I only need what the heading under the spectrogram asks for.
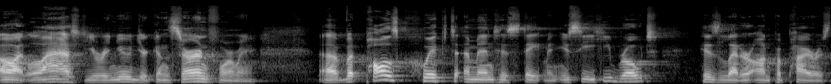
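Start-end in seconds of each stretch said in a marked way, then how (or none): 0.0-2.5 passive-aggressive, resentful, backhanded delivery. Showing how a letter's line might sound to modern ears, mock passive-aggressive. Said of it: "it kind of sounds passive-aggressive, like".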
